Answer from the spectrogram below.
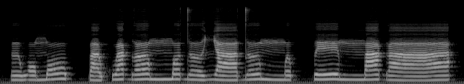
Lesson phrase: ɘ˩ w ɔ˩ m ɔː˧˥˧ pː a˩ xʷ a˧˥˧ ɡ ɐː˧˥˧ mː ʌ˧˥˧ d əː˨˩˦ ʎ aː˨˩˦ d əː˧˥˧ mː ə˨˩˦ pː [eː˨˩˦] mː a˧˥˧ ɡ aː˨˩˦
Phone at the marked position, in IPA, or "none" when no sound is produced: eː˧˥˧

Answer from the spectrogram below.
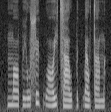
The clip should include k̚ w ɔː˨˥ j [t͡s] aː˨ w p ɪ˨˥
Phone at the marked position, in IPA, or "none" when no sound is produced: t͡s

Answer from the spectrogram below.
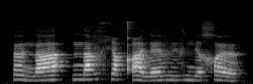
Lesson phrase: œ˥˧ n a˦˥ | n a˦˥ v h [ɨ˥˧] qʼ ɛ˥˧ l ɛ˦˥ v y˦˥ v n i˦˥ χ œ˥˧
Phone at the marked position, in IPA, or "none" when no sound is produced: i˥˧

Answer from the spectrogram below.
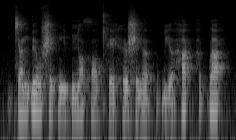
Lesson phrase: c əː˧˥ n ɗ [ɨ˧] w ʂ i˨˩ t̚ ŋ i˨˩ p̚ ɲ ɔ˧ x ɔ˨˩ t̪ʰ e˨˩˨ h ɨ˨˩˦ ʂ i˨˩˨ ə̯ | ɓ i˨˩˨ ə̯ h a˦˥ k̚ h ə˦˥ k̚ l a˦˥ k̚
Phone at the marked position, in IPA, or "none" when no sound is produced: ɨ˧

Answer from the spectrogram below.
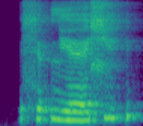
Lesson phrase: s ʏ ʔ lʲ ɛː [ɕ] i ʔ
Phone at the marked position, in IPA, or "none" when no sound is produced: ɕ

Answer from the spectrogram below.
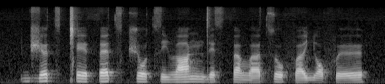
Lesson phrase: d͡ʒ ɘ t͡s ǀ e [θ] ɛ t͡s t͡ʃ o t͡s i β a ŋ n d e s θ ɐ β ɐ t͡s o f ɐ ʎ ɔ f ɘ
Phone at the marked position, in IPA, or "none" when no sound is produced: θ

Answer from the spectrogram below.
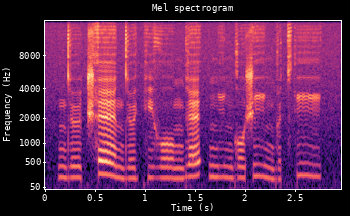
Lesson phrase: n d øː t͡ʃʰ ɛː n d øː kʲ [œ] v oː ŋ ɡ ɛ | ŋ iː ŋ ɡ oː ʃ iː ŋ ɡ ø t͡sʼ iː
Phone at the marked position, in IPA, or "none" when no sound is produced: ø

